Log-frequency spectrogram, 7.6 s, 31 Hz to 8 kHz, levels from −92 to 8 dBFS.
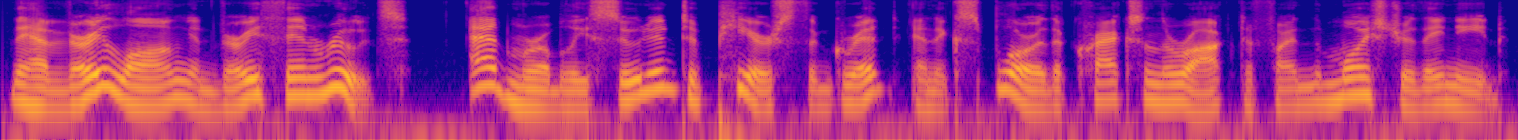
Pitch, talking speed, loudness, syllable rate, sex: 140 Hz, 215 wpm, -19 LUFS, 5.3 syllables/s, male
